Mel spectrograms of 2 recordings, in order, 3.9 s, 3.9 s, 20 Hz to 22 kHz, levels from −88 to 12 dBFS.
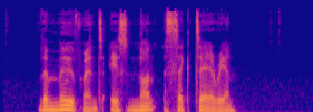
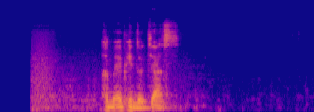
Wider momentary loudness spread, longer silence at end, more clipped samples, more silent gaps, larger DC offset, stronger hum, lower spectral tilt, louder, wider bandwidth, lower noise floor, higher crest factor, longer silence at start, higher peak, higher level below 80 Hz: second, 8 LU vs 24 LU; second, 1 s vs 1.7 s; neither; neither; neither; neither; about the same, -5.5 dB/octave vs -6 dB/octave; about the same, -18 LUFS vs -18 LUFS; first, 16 kHz vs 9.6 kHz; second, -65 dBFS vs -70 dBFS; about the same, 18 dB vs 20 dB; about the same, 0.5 s vs 0.4 s; about the same, -2 dBFS vs -4 dBFS; first, -44 dBFS vs -66 dBFS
